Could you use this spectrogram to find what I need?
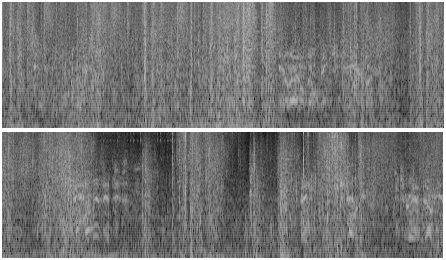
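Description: Water splashes and churns as a large fish thrashes at the surface.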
